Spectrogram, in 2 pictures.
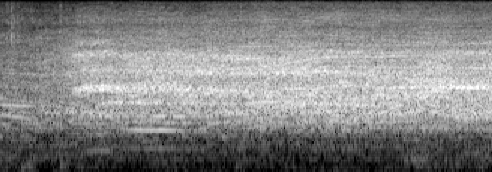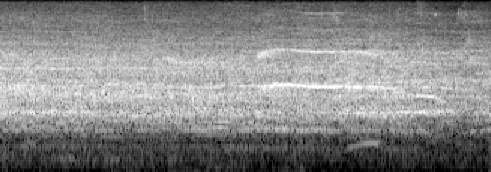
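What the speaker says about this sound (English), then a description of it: "The crowd is amazing here in the Trojan Trench. It's a good one, hear them." Fans in a high school boys basketball gym roar and cheer in a sustained wash of crowd noise, with sneaker squeaks and whoops cutting through the din.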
